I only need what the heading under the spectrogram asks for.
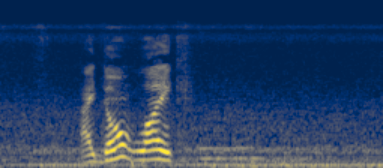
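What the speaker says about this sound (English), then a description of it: "There's a bee coming out right there, chewing its way out." Honeybees buzz faintly and steadily around a hive frame of drone brood while a person speaks briefly over the low, close insect hum.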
